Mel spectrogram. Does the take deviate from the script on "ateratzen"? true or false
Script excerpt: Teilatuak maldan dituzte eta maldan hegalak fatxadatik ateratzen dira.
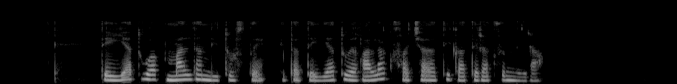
false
